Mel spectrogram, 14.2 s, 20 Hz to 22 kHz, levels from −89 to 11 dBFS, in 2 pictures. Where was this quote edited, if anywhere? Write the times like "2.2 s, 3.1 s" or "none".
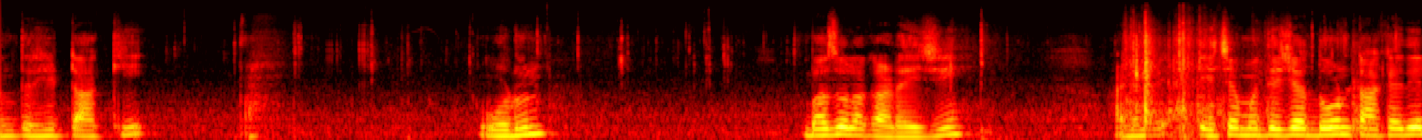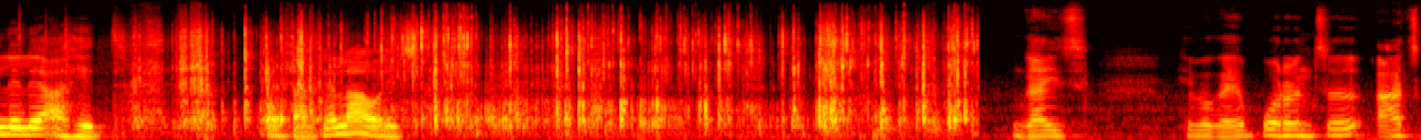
12.0 s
